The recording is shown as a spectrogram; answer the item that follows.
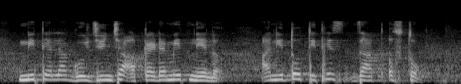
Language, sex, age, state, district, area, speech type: Marathi, female, 45-60, Maharashtra, Jalna, urban, read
